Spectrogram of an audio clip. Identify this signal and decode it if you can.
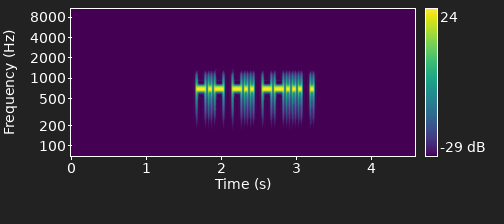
Morse code, heard as a keyed tone, about 32 wpm, 700 Hz. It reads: KD7E
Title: USA Call Signs - 4 Characters - Repeated 2x - 30wpm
